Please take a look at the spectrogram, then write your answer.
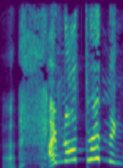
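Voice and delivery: high, drawn-out protest. Real, not acted. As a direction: stretch it up high and slow. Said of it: "That was me saying nice".

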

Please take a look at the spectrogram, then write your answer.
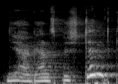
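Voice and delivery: ordinary delivery, nothing marked

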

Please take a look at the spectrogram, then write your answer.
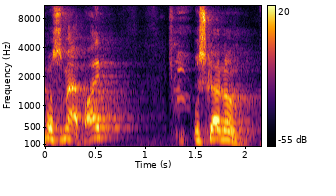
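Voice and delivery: confused husband calling to his wife; confused worried call. Retold or imitated. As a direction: call out, not knowing what happened. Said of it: "I'm going".

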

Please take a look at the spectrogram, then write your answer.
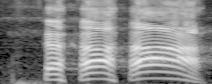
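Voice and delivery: a big burst of high laughter; real laughing burst; loud high laugh. Real, not acted. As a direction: crack up loud.

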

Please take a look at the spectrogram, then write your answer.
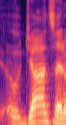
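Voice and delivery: ordinary talk

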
